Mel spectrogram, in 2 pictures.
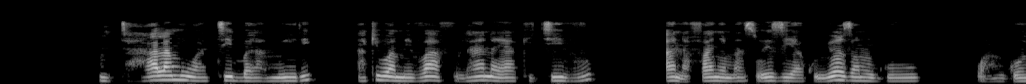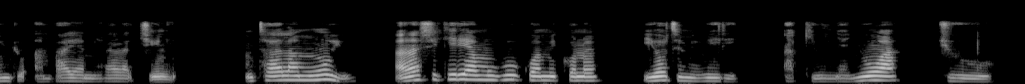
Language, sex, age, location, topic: Swahili, female, 36-49, Kisumu, health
